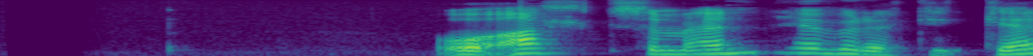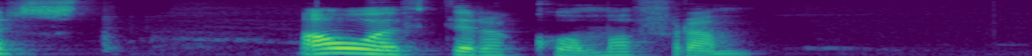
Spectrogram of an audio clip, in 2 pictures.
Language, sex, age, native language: Icelandic, female, 50-59, Icelandic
